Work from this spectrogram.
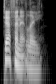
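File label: everyday agreeing, American English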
